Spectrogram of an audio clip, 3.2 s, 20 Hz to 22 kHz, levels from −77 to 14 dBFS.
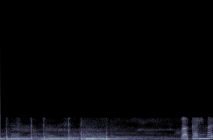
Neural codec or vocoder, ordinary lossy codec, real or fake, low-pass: codec, 24 kHz, 1.2 kbps, DualCodec; none; fake; 3.6 kHz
